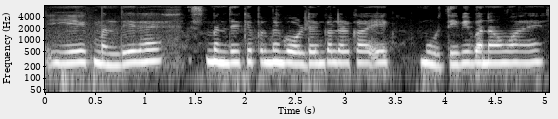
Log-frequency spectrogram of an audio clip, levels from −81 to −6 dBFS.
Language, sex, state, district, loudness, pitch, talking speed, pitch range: Hindi, male, Assam, Sonitpur, -12 LUFS, 250 Hz, 215 wpm, 245-260 Hz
